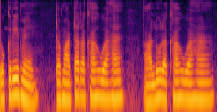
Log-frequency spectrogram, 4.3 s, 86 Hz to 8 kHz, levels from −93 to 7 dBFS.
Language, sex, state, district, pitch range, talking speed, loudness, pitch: Hindi, male, Jharkhand, Palamu, 145-155 Hz, 135 wpm, -13 LUFS, 150 Hz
